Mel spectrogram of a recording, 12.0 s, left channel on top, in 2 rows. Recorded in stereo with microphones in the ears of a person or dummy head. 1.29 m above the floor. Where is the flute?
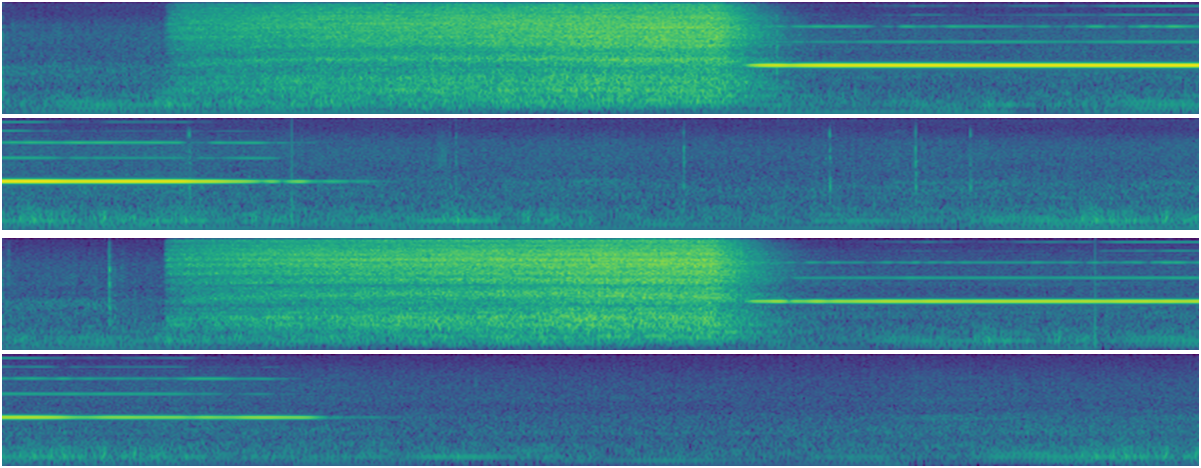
20° left (ahead or behind), 3 m.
